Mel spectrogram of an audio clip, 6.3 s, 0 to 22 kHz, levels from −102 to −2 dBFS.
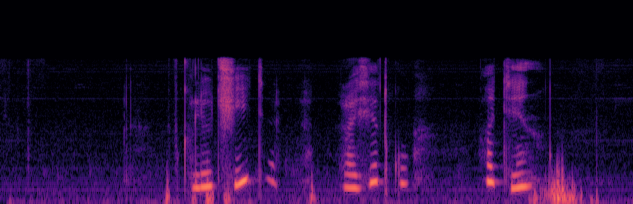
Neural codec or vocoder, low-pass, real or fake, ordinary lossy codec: none; none; real; none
